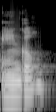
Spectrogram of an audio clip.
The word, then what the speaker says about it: angle: Is this a right angle? That's right. This is a right angle. Use the nasal m plus the hard gangle.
